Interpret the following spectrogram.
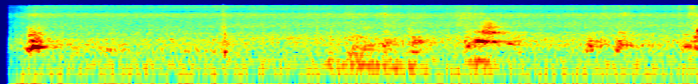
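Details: Dogs in Ooty under attack from a cheetah: one sharp bark opens, then scattered fainter, irregular barks and yelps follow over a steady background hiss.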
